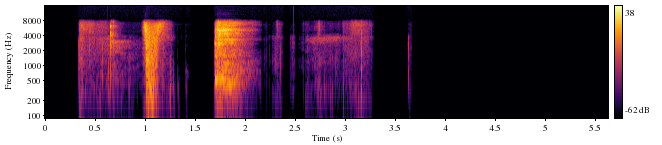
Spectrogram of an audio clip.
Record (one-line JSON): {"cough_length": "5.6 s", "cough_amplitude": 31123, "cough_signal_mean_std_ratio": 0.23, "survey_phase": "beta (2021-08-13 to 2022-03-07)", "age": "65+", "gender": "Male", "wearing_mask": "No", "symptom_none": true, "smoker_status": "Ex-smoker", "respiratory_condition_asthma": false, "respiratory_condition_other": false, "recruitment_source": "REACT", "submission_delay": "1 day", "covid_test_result": "Negative", "covid_test_method": "RT-qPCR"}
